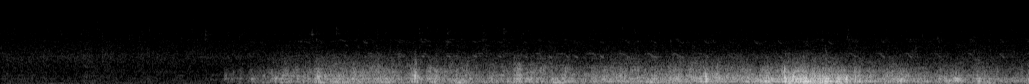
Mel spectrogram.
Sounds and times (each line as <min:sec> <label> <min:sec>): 0:00.0 rain 0:10.2
0:02.2 roll of thunder 0:10.2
